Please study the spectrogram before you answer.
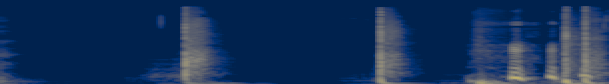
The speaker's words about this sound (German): Das machen wir auf der Arbeit immer so, ein kleiner Applaus für und dann klatscht man einmal.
